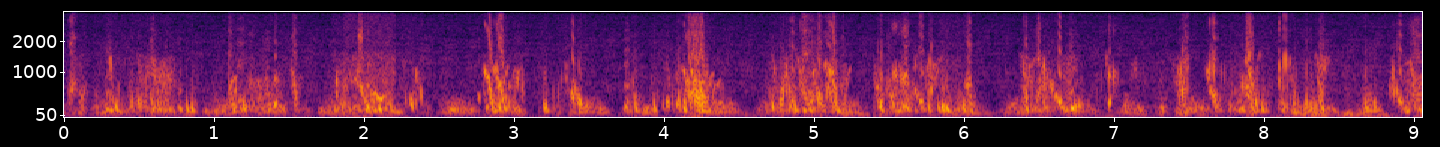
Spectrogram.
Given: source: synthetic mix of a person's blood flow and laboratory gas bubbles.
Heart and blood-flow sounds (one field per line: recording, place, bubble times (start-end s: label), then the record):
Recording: Doppler ultrasound of blood flow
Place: precordium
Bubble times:
0.02-0.18 s: bubbles
0.27-0.92 s: bubbles
1.10-1.61 s: bubbles
1.78-2.42 s: bubbles
2.74-3.10 s: bubbles
3.17-3.50 s: bubbles
3.73-3.87 s: bubbles
3.91-4.44 s: bubbles
4.70-5.25 s: bubbles
5.37-6.09 s: bubbles
6.37-7.18 s: bubbles
7.25-7.51 s: bubbles
7.61-8.47 s: bubbles
8.65-8.79 s: bubbles
8.82-9.06 s: bubbles
From the record:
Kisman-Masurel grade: 343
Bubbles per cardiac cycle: rolling drumbeat, 9 or more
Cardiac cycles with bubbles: 100%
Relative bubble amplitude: loud (0.450 to 0.775)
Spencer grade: 3 (all of the cardiac periods contain showers or single bubble signals, but not dominating or overriding the cardiac motion signals)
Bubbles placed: anywhere in the cardiac cycle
